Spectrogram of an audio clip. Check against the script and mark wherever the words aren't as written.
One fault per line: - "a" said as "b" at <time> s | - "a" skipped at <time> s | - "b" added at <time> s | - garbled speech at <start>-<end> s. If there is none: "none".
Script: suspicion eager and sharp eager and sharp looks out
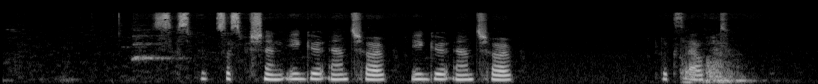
none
